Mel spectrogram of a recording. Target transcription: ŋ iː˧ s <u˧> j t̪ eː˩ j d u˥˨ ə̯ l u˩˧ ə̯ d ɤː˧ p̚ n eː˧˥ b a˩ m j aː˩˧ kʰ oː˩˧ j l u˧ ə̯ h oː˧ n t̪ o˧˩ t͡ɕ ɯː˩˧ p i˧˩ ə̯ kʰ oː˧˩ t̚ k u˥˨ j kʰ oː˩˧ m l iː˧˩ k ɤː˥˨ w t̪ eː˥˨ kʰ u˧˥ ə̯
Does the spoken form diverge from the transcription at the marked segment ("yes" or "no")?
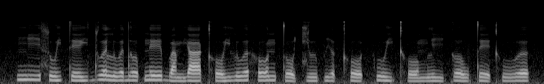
yes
